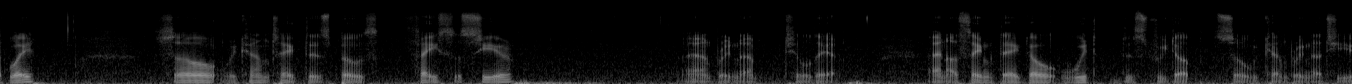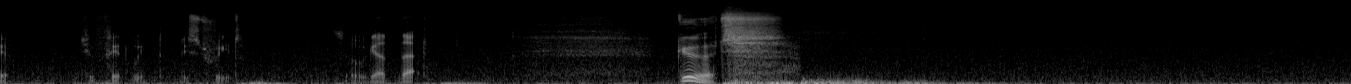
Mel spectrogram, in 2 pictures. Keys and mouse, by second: 2.8-5.1 drag, 4.0-5.1 right drag, 5.2-8.1 right drag, 6.7-8.1 drag, 8.8 click, 15.3 Tab.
